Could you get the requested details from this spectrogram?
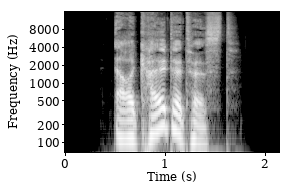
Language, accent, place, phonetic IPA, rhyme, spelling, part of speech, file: German, Germany, Berlin, [ɛɐ̯ˈkaltətəst], -altətəst, erkaltetest, verb, De-erkaltetest.ogg
- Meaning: inflection of erkalten: 1. second-person singular preterite 2. second-person singular subjunctive II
